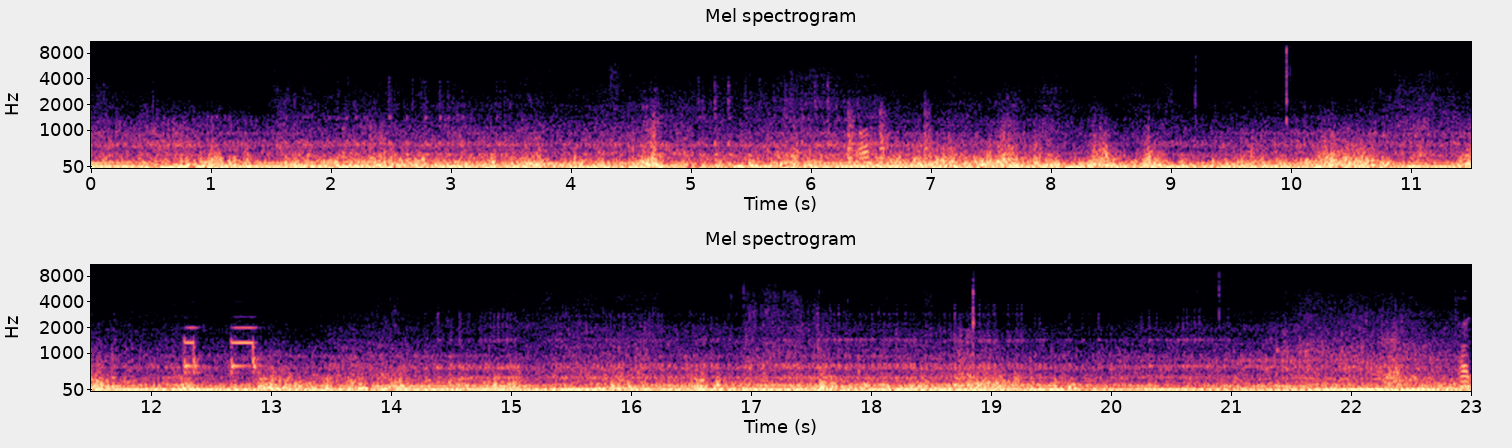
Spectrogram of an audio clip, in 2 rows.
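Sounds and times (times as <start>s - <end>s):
boat engine rumble: 0.0s - 23.0s
waves against a hull: 0.0s - 23.0s
wind buffeting the microphone: 0.0s - 23.0s
brief high tone: 12.3s - 13.0s.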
